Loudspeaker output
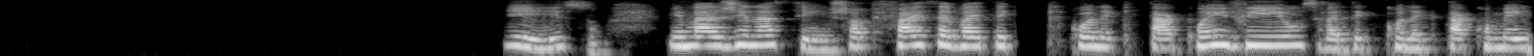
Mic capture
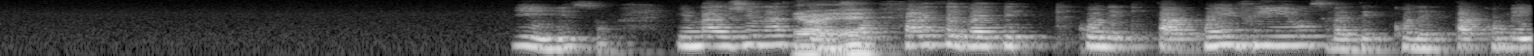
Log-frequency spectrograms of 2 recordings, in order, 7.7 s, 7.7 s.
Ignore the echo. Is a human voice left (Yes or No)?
Yes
